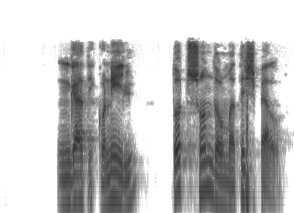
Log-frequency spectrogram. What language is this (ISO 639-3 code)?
cat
